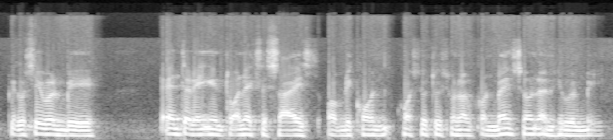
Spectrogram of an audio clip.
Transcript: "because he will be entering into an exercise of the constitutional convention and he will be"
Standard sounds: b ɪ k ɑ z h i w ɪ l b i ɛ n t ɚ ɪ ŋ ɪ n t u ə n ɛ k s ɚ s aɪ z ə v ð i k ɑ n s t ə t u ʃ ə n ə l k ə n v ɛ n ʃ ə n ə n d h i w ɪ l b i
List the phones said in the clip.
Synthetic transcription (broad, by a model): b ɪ k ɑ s h i w ɪ l b i ɛ n t ɚ ɪ ŋ ɪ n t u ə n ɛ k s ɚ s aɪ s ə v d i k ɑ n s t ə t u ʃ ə n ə l k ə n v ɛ n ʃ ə n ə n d h i w ɪ l b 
